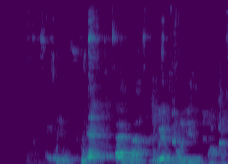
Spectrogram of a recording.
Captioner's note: group chattering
